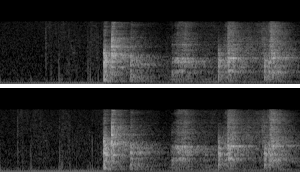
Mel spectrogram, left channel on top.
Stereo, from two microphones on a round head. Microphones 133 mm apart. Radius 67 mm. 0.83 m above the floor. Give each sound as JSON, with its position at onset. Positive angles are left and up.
{"t": 1.0, "sound": "scissors", "side_deg": -15, "distance_m": 2.0}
